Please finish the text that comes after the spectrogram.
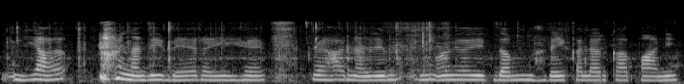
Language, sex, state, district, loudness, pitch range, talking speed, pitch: Hindi, female, Maharashtra, Solapur, -21 LUFS, 200-215 Hz, 105 wpm, 205 Hz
